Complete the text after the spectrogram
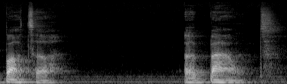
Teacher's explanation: This is the most common sound in the English language, and it only appears in the unstressed syllables of words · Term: schwa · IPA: /ə/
